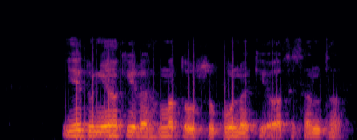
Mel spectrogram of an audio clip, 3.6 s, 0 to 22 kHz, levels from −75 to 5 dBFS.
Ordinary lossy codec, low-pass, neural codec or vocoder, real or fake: Opus, 24 kbps; 7.2 kHz; none; real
